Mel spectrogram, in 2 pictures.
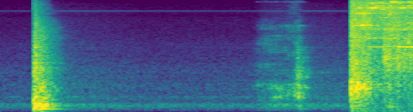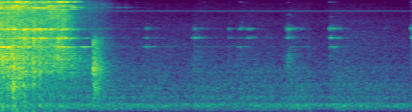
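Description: A sharp bang, then about three and a half seconds in a loud crash lasting about a second and a half, followed by scattered small ringing clinks. It is heard in a kitchen where a cabinet door swings open.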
